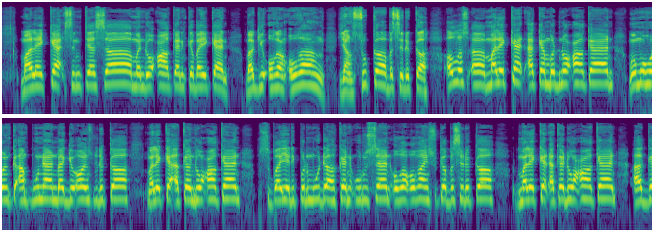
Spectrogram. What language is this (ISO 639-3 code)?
msa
